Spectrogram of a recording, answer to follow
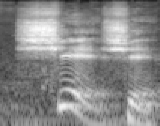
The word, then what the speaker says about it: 谢谢: देखना है यह देखें यह जो टोन है ना ये इसके ऊपर आएगी शे श वो न्यूट्रल हो जाएगा वहां पर हम टोन नहीं लगाएंगे और इसको प्रोनाउंस कैसे करेंगे शे शे अब दूसरे बंदे ने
